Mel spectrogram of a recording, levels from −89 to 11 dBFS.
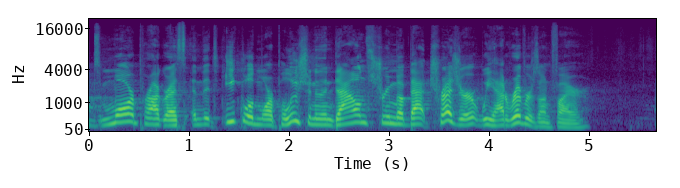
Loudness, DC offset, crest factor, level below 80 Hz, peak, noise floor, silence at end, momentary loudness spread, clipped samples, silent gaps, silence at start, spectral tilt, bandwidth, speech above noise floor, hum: -16 LUFS; under 0.1%; 16 dB; -62 dBFS; 0 dBFS; -60 dBFS; 0.7 s; 7 LU; under 0.1%; none; 0 s; -5.5 dB/octave; 18 kHz; 44 dB; none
